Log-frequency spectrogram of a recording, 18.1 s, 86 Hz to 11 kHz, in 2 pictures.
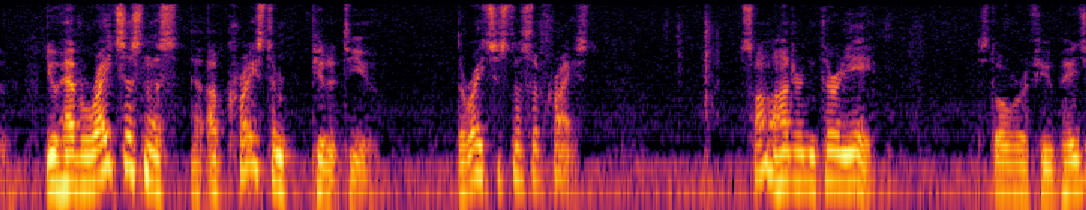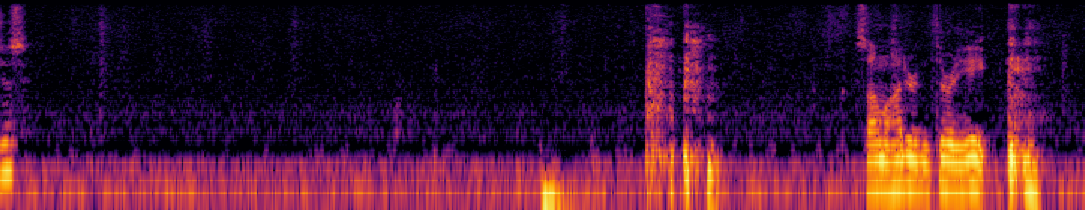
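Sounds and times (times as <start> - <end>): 
low steady hum: 0.0 - 18.0
speech: 0.4 - 3.2, 3.8 - 5.0, 6.2 - 7.4, 8.2 - 9.4, 16.3 - 17.8
man clearing throat: 14.4 - 15.2, 17.4 - 17.9
man coughing: 14.4 - 15.2, 17.4 - 17.8.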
